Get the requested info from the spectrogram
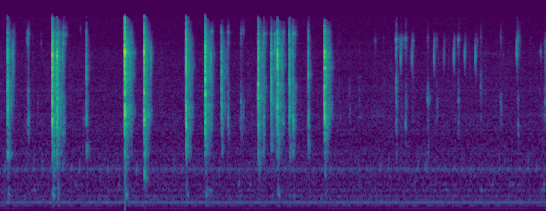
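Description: Computer keyboard being typed on: irregular keystrokes, several a second for about five seconds, then only a few fainter clicks near the end.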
